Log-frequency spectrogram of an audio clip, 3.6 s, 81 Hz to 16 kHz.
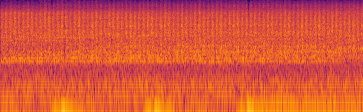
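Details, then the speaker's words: Older Isuzu D-Max diesel, hot-engine hard-start workaround with temperature sensor T-connector pushed back in: low, even diesel clatter at about 900 rpm, no misses or hunting; engine idling smoothly and normally. "เครื่องยนต์เดินเรียบเหมือนเดิมนะครับผมก็คือมาอู่หรือกลับมาบ้านได้ปกติเหมือนเดิมนะครับผมก็เอาตัวรอดนะครับ"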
